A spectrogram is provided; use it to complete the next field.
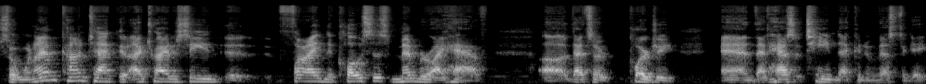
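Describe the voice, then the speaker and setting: A man with an unremarkable speaking voice talks at a fairly slow pace with ordinary pitch variation. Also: medium pitch for a man. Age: 60s. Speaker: exorcist clergyman. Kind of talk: interview.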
